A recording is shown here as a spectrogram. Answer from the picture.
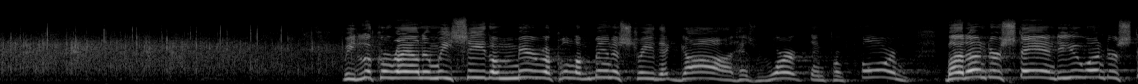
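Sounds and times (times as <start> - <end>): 
audience hand clapping: 0.0 - 4.0
speech: 3.4 - 11.3.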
